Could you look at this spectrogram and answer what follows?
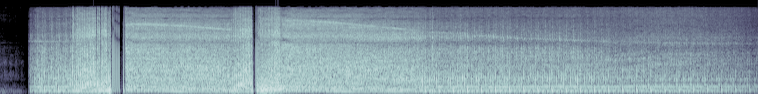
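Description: A loud vehicle engine revving, its pitch swinging up and down, with a high whine that glides downward. It cuts in abruptly after a moment of silence, has two brief dropouts, and fades out toward the end.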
